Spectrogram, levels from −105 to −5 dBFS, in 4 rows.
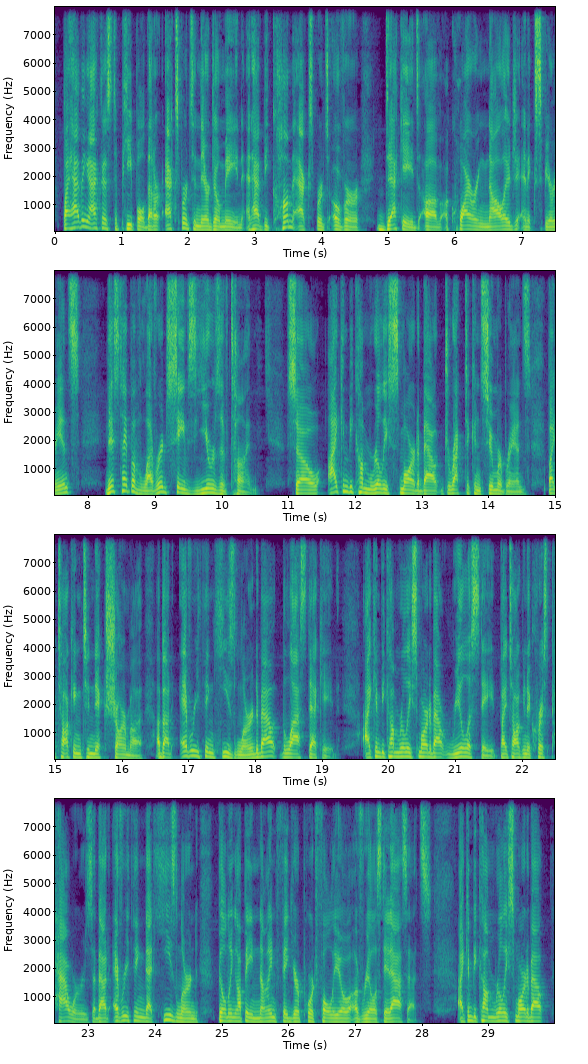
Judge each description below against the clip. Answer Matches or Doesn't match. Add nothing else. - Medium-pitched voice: Doesn't match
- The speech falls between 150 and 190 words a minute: Matches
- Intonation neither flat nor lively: Matches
